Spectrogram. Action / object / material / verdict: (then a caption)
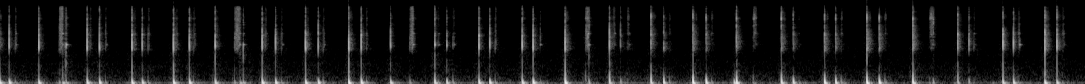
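tap / plastic camera lens cap / plastic / none. A small, hollow black plastic camera lens cap is held between the fingers and tapped with fingertips and short nails in a rhythmic pattern. About fifty quick, dry taps at a steady pace each pair a low hollow thump with a bright clicky edge, and every tap dies away almost instantly.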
